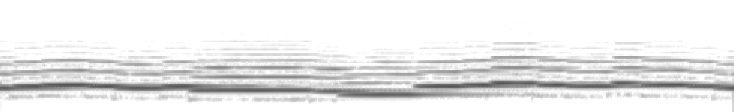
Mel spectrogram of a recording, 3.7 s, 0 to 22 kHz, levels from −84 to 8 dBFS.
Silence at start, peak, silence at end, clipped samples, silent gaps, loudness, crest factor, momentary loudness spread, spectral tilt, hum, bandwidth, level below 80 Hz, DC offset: 0 s; -20 dBFS; 0 s; under 0.1%; none; -30 LUFS; 8 dB; 5 LU; 1.5 dB/octave; none; 6 kHz; under -90 dBFS; under 0.1%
